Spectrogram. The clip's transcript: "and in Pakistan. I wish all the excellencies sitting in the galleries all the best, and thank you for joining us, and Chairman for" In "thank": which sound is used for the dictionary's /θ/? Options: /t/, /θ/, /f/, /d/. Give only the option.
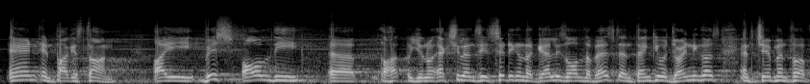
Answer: /t/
